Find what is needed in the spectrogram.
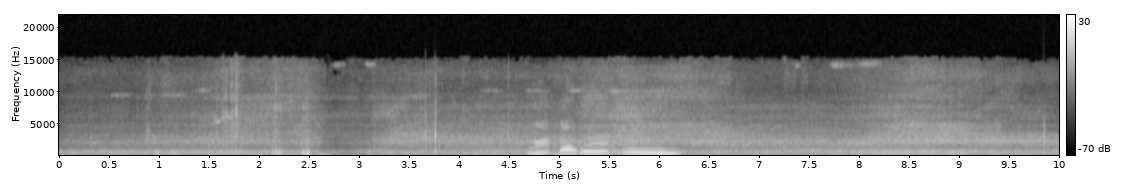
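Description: Steady tyre and wind noise from a car driving at road speed. About five seconds in, a person's voice calls out briefly, its pitch rising and falling.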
